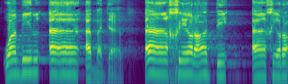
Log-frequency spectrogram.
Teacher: ranya tebal tafhim karena rohnya baris di atas baris patah.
